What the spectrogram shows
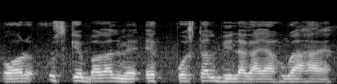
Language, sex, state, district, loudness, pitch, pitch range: Hindi, male, Jharkhand, Palamu, -14 LUFS, 140 Hz, 130-155 Hz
